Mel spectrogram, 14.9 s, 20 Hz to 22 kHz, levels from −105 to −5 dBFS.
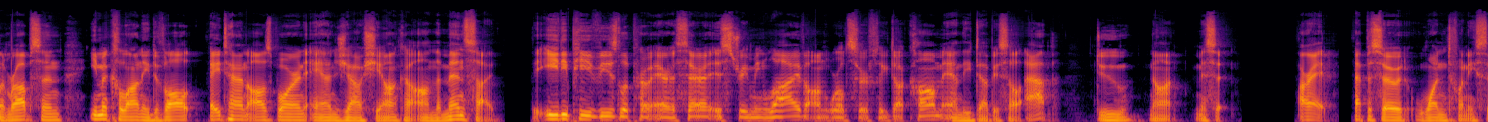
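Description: From 5.68 to 9.52 s the speech turns hollow and phasey, the signature of channel delay (comb filtering). One channel runs about 5 ms behind the other, and when the two are summed to mono, what they share cancels at evenly spaced frequencies, starting near 100 Hz and repeating at regular steps above. Unlike flanging, these notches stay fixed instead of sweeping. Unlike simple low-pass dullness, the thinning runs as a comb across the whole spectrum.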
